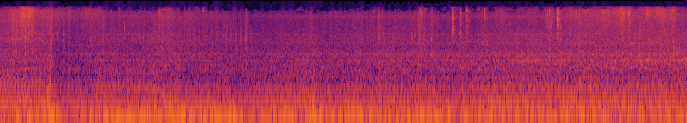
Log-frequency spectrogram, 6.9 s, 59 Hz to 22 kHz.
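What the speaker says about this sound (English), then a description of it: "Let's see how we go up this ramp here. I'm on a bit of an incline. Give it a little gas." A 2005 GM car with a 4T65-E transmission accelerating up an inclined highway ramp, heard from inside: a loud, steady low engine and road drone that continues throughout without break.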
